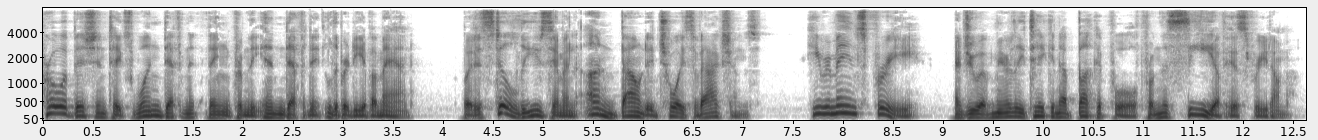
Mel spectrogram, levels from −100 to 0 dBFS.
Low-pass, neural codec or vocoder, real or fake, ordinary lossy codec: 7.2 kHz; none; real; AAC, 48 kbps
